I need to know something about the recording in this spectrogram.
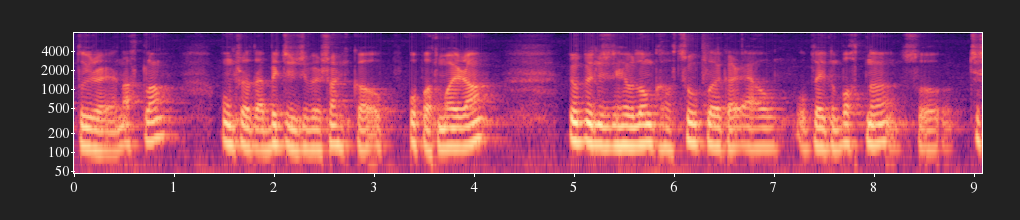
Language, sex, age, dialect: Faroese, male, 36-60, Norðuroyggjar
